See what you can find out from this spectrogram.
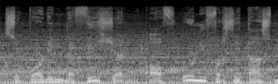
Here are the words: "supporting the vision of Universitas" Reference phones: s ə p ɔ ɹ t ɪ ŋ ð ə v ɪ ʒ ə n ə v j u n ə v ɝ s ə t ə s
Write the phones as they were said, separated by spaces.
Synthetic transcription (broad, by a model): s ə p ɔ ɹ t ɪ ŋ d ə f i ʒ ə n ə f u n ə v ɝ s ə t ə s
